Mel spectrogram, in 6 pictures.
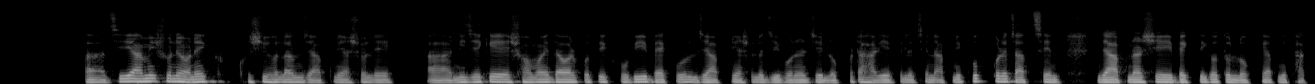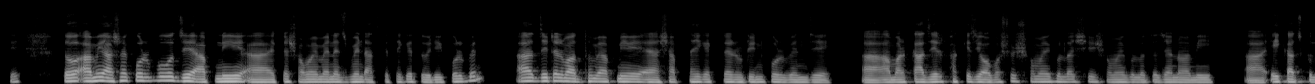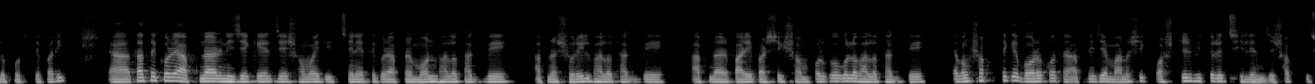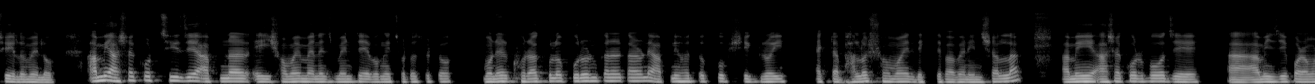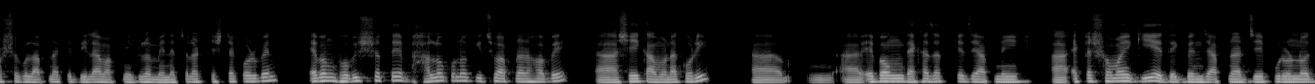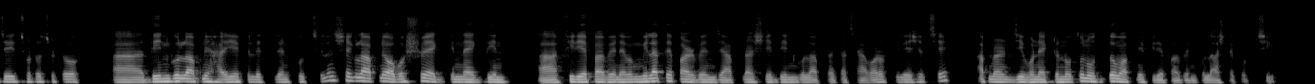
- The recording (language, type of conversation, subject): Bengali, advice, জীবনের বাধ্যবাধকতা ও কাজের চাপের মধ্যে ব্যক্তিগত লক্ষ্যগুলোর সঙ্গে কীভাবে সামঞ্জস্য করবেন?
- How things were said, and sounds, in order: other background noise; in English: "ম্যানেজমেন্ট"; "শরীর" said as "শরীল"; in English: "ম্যানেজমেন্ট"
